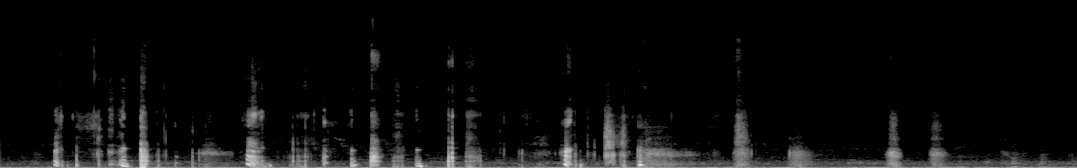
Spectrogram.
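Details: Very stifled, huge allergic sneezing fit: a rapid run of many suppressed sneezes with quick catch breaths, described as tickly and fast, with the urge to sneeze on every breath.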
